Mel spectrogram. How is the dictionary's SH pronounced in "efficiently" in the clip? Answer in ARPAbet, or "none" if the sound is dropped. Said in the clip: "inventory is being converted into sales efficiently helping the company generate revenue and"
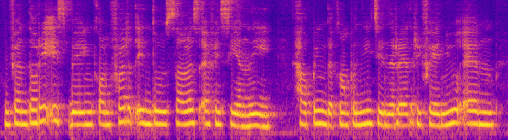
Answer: S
